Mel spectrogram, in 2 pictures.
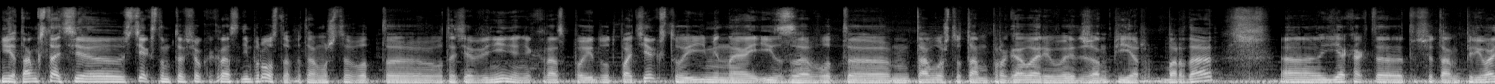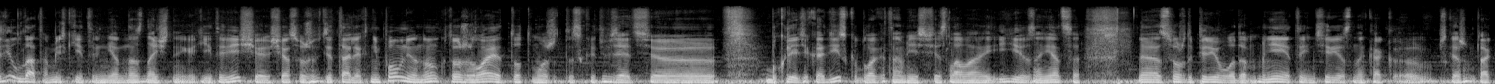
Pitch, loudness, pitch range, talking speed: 105 Hz, -15 LUFS, 100-120 Hz, 155 wpm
